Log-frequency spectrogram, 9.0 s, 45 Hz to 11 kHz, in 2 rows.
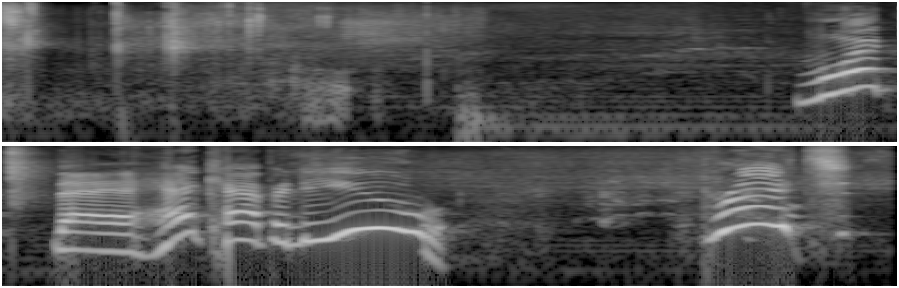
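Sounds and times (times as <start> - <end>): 
beer can cracking open: 0.0 - 8.9
beer foaming and fizzing over from a can: 0.0 - 8.9
speech: 4.0 - 6.8, 8.0 - 8.8.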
